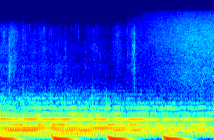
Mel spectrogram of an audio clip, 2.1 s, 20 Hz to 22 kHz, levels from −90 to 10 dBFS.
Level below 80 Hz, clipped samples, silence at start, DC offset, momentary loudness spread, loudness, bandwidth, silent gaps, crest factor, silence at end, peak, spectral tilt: -14 dBFS; under 0.1%; 0 s; under 0.1%; 4 LU; -15 LUFS; 1.5 kHz; none; 12 dB; 0 s; -2 dBFS; -10 dB/octave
